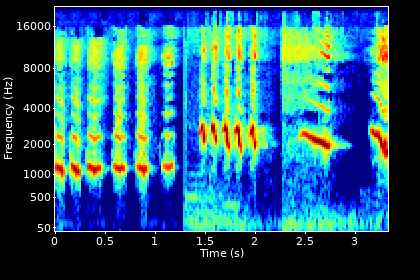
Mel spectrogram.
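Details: White-rumped shama in heated morning song: six evenly spaced mellow whistles, a burst of higher quick notes, then a long drawn-out falling whistle and a final downslurred note, with faint low rumbling behind.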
